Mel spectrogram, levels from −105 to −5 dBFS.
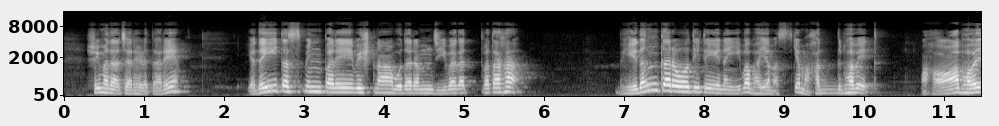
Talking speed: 60 wpm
